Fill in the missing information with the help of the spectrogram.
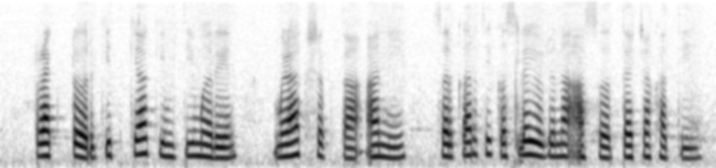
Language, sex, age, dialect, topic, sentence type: Marathi, female, 18-24, Southern Konkan, agriculture, question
